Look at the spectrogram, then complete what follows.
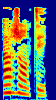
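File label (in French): "argentée", French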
